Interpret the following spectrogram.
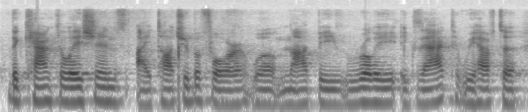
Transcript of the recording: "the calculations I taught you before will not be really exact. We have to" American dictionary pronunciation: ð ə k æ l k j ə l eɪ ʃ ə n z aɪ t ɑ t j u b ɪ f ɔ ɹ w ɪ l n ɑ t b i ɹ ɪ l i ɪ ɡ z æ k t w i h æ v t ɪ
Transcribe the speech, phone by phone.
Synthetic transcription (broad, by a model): ð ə k æ l k j ə l eɪ ʃ ə n z aɪ t ɑ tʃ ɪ b ɪ f ɔ ɹ w ɪ l n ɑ t b i ɹ ɪ l i ɪ ɡ z æ k t w i h æ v t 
